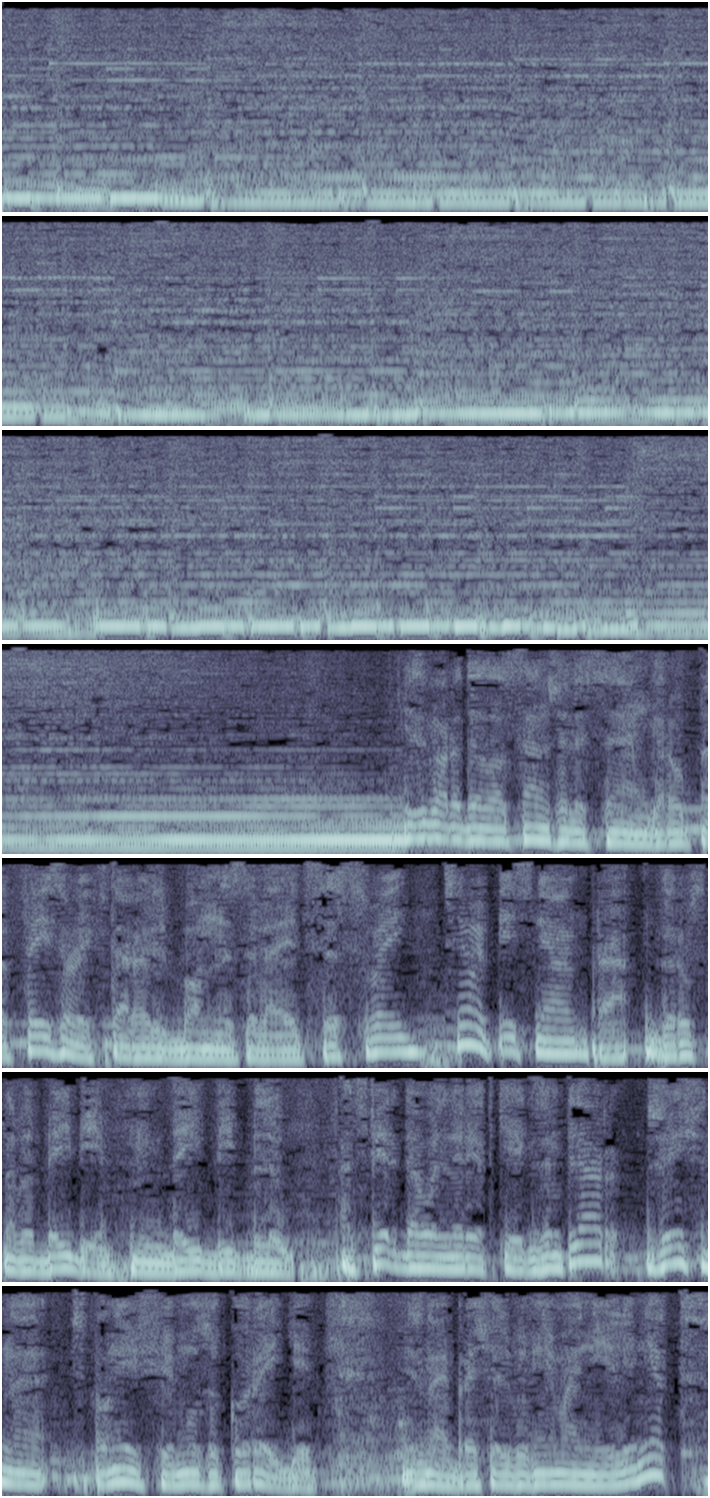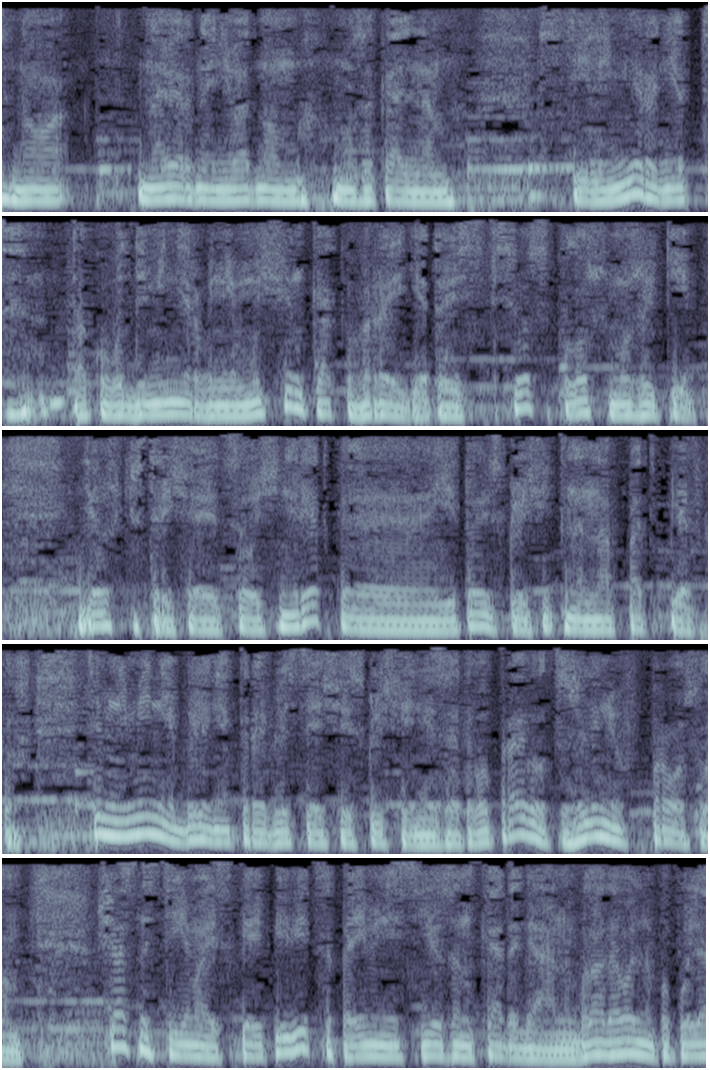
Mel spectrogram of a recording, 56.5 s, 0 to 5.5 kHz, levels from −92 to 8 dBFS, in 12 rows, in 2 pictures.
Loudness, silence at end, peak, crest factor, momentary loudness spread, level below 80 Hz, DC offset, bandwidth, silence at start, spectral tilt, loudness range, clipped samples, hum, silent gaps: -19 LUFS; 0 s; -4 dBFS; 14 dB; 5 LU; -30 dBFS; under 0.1%; 5.4 kHz; 0 s; -8.5 dB/octave; 3 LU; under 0.1%; none; none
